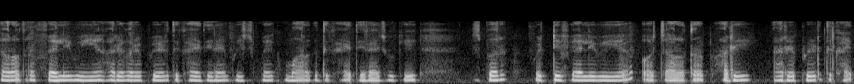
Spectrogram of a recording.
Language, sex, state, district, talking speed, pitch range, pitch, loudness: Hindi, female, Bihar, Araria, 245 wpm, 185-200 Hz, 190 Hz, -17 LUFS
